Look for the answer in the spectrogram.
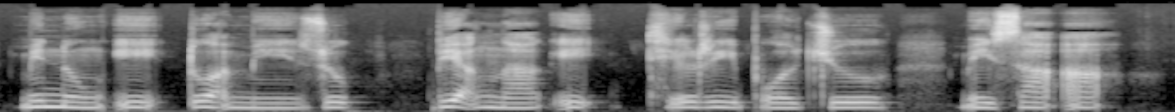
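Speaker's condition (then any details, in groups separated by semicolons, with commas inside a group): No condition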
